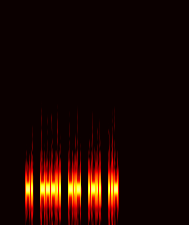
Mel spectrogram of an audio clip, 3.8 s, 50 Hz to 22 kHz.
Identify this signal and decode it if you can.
Morse code, heard as a keyed tone, about 44 wpm, spaced as for 32 wpm, 700 Hz. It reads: N8KLU
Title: USA Call Signs - 2x Character Spacing - 45wpm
